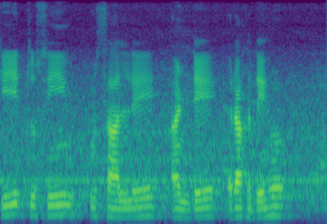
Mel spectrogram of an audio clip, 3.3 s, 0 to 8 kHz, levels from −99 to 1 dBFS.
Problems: constant background noise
